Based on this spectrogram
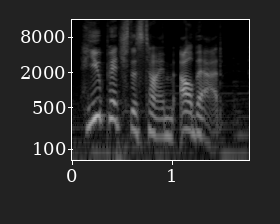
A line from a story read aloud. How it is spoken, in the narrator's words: Scott said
